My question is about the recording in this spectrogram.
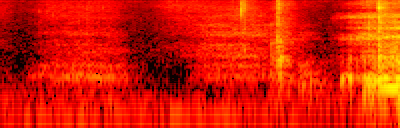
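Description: Mostly quiet room with a soft breath and two small clicks, then near the end a woman's voice holding a long, drawn-out "and…".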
